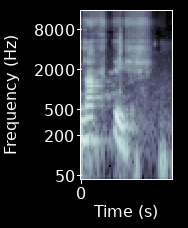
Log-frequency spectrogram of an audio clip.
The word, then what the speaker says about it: Nachttisch: The pronunciation for both is the same, Nachttisch. So you don't have to necessarily say Nachttisch. No, Nachttisch. It sounds the same, but when you write,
